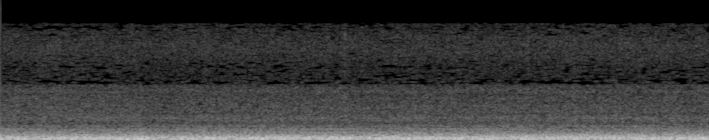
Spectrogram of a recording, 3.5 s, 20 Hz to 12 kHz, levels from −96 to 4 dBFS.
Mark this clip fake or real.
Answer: real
